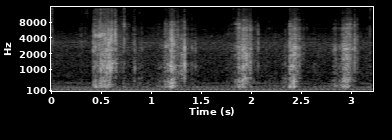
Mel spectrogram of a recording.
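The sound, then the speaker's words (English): Crunching on kettle chips, with five loud, crackly bites at a steady chewing pace and quiet pauses between them. No one speaks. “"Is kettle chips a good source of carbon fiber in my diet?"”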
